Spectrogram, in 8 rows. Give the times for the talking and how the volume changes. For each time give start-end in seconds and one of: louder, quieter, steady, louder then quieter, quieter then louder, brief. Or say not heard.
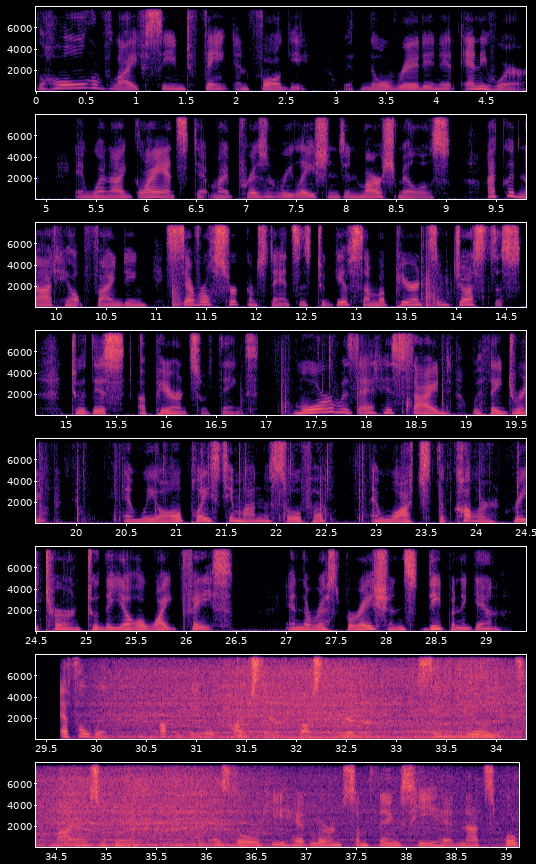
0.0-39.0 louder.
